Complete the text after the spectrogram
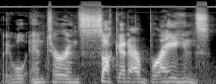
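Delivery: fearful wail; terrified. A narrator's reading. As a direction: Howard in horror. Howard moaning in terror.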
